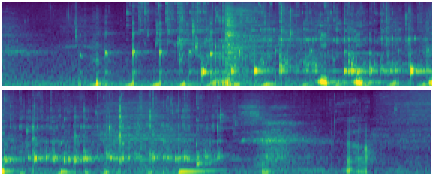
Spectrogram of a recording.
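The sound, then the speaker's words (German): Red wine trickles and drips into a glass, a series of small liquid splashes and a steady pouring sound, with people talking over it. “Oh, aber da, es tröpfelt.”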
